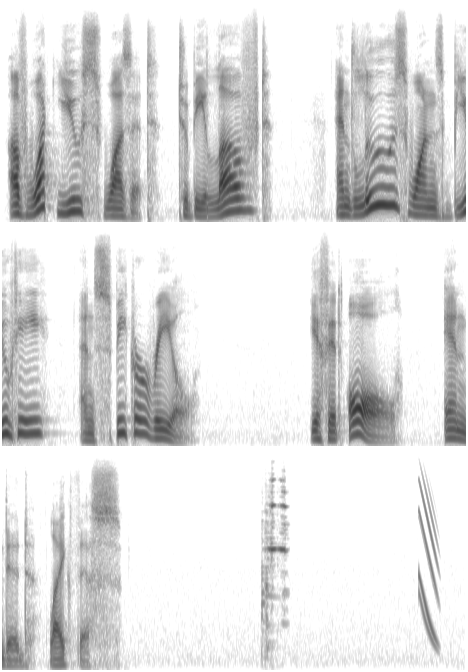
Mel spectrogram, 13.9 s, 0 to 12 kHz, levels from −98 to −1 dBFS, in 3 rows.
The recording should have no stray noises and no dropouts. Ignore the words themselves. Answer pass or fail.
fail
